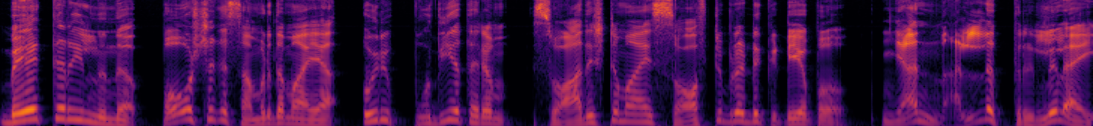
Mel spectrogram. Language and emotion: Malayalam, happy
